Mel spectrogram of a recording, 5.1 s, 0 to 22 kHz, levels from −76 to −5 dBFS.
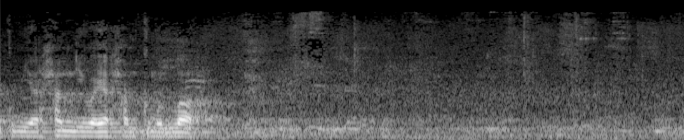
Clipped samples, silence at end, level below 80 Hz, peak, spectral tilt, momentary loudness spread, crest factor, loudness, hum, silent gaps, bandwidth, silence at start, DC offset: under 0.1%; 0 s; -42 dBFS; -2 dBFS; -6.5 dB/octave; 18 LU; 18 dB; -19 LUFS; none; none; 15.5 kHz; 0 s; under 0.1%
